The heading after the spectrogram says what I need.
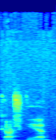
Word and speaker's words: Gaiscioch: is the gosh anyways first of all it's pronounced Garcia second of all they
